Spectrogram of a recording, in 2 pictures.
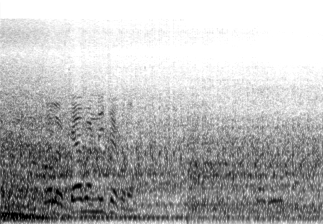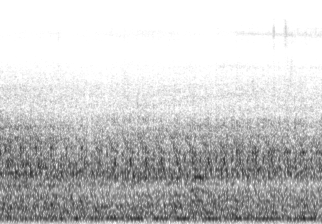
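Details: Hino truck Euro diesel after a crankshaft oil seal refit and coolant refill: a steady, even idle with a smooth low rumble and no knocks or misses; the engine runs cleanly.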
